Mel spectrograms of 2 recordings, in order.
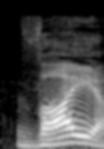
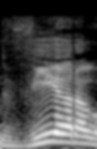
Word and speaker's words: via: via 혹은 via라고 발음하기도 하고 뭘 통하여.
